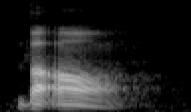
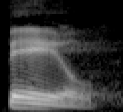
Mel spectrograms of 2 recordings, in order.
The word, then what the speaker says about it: Baal: Now, we're going to discuss him by name in just a few more verses, but it's worth spending some time here addressing Baal. Baal, you could say, if I want to save a syllable.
